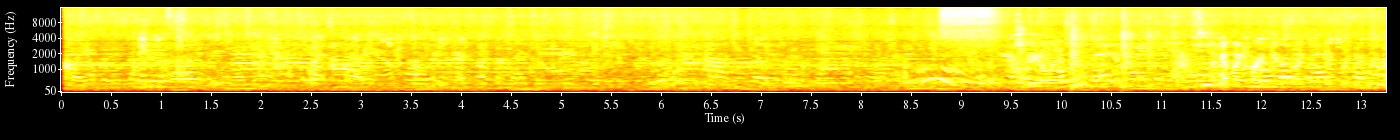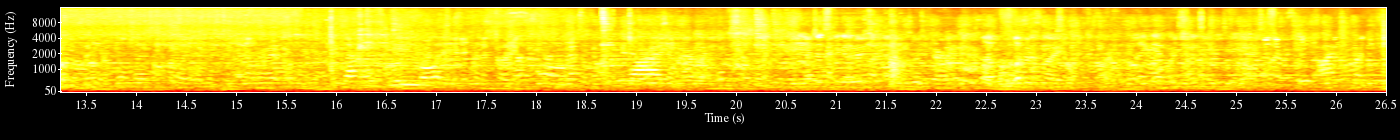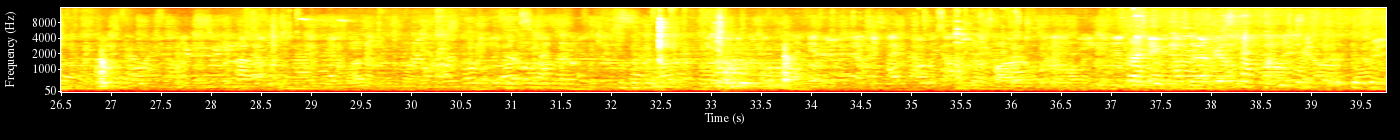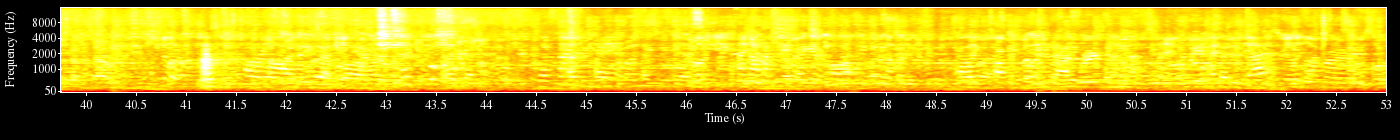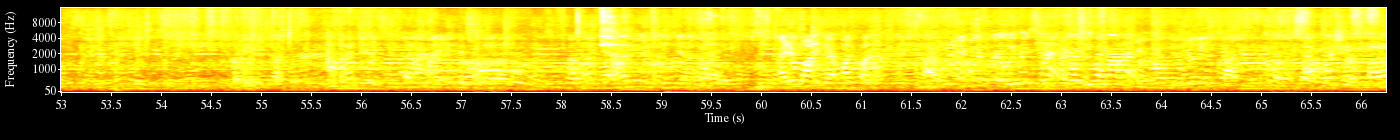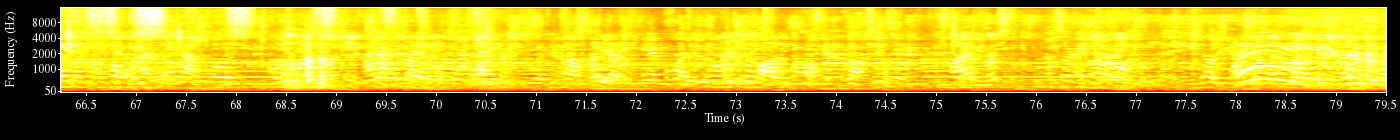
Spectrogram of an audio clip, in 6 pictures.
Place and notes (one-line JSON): {"title": "New Paltz, NY, USA - Starbucks", "date": "2016-10-27 13:50:00", "description": "Starbucks is attached to the Parker Theater and is a social gather spot for students to study and socialize. The recording was taken using a Snowball condenser microphone and edited using Garage Band on a MacBook Pro. It was taken during a busy time of day and while it was raining outside.", "latitude": "41.74", "longitude": "-74.08", "altitude": "108", "timezone": "America/New_York"}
